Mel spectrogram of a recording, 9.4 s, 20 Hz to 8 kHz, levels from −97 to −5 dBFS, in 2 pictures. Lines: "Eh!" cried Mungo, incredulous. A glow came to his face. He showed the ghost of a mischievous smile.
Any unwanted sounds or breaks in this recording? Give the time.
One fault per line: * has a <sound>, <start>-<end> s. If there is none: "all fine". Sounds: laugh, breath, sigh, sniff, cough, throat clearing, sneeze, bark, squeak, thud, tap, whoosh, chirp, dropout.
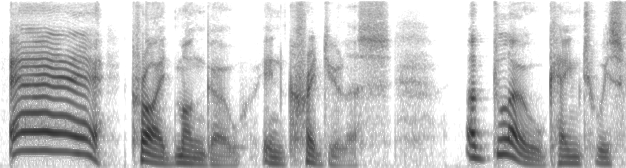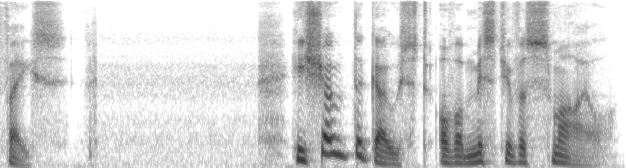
all fine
